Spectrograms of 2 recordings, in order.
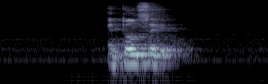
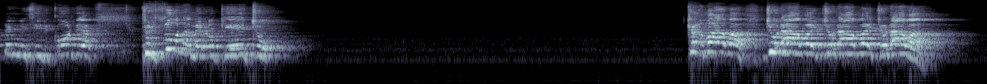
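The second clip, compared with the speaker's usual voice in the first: loud, high impassioned preaching; preaching at full force; 8 semitones higher, 6 dB louder than usual. Acted. Preacher rousing the congregation with full force. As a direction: preach it out with rising fervour.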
